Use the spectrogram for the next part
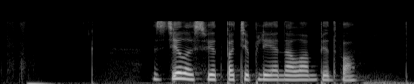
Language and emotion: Russian, neutral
